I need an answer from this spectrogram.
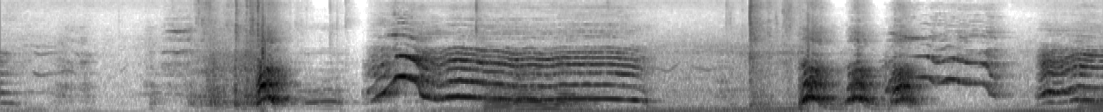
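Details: Household German Shepherd Enzo and Husky Shira debating a lawn mower, one loud bark, then a long rising-then-falling howl lasting about two seconds, followed by quick barks and a short rising whine.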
